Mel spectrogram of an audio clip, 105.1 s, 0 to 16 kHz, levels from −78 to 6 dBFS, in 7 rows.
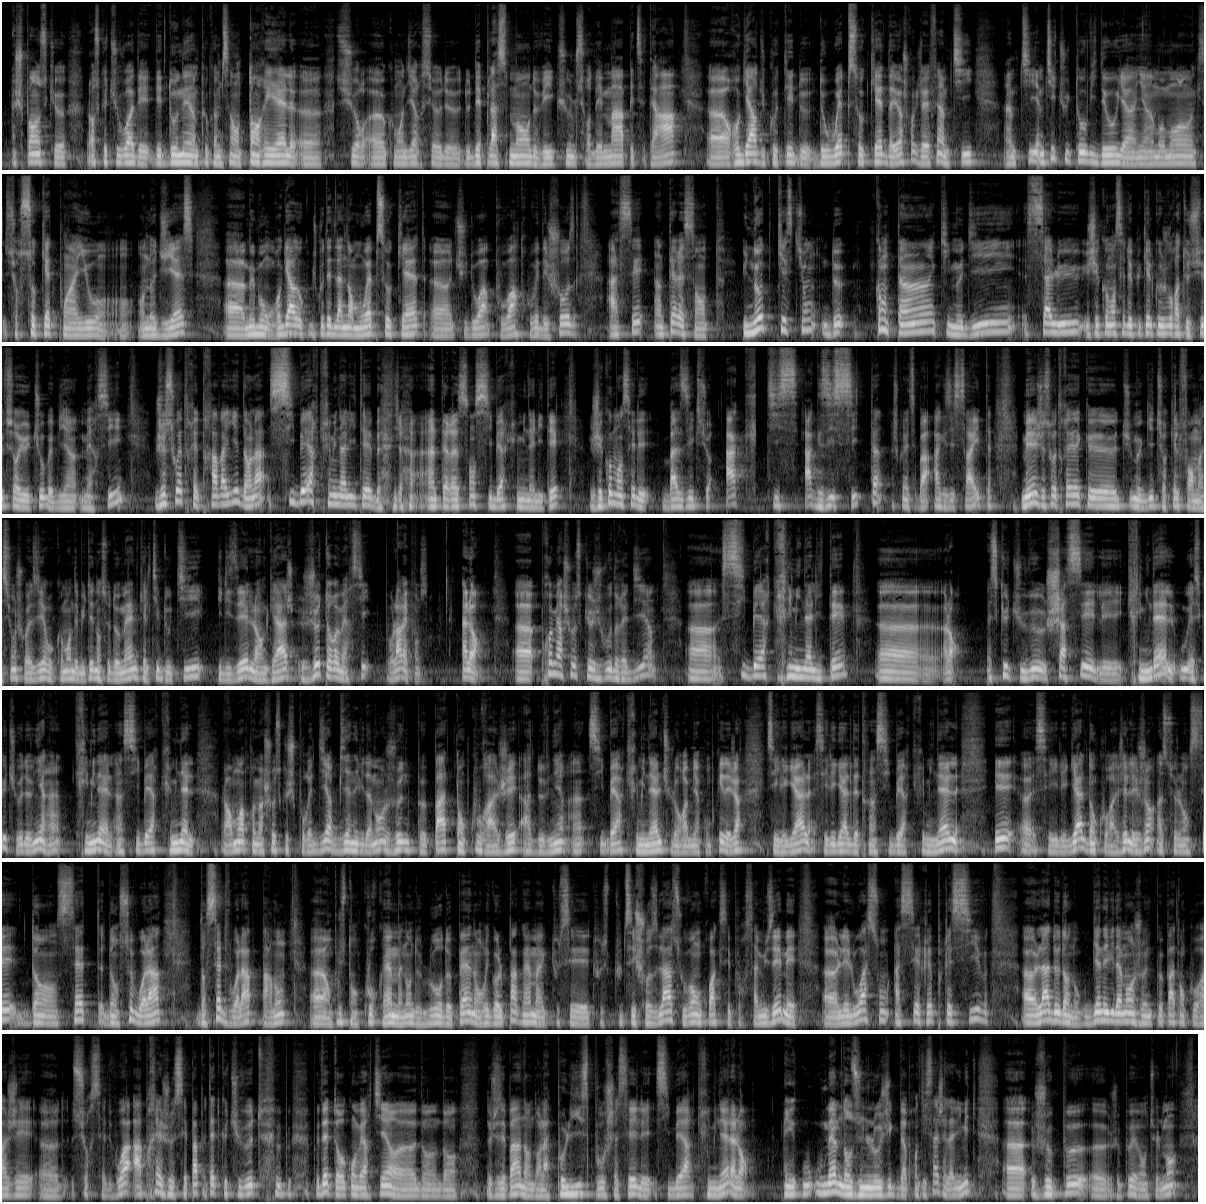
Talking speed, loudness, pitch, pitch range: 190 wpm, -19 LUFS, 115 Hz, 105-130 Hz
